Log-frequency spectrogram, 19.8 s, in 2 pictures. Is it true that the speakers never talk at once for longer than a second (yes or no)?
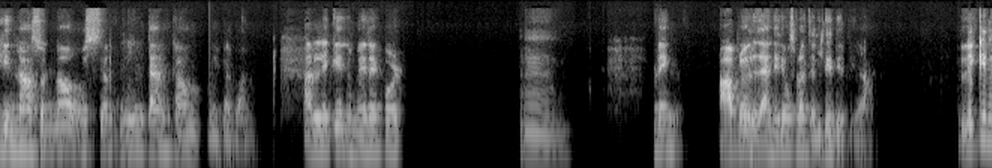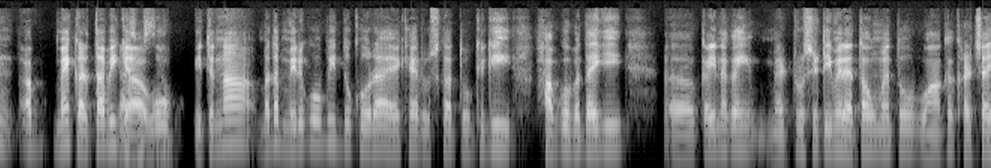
yes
